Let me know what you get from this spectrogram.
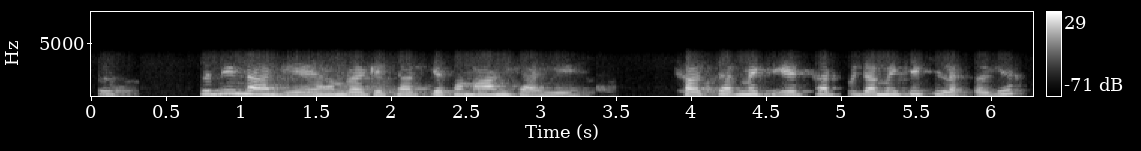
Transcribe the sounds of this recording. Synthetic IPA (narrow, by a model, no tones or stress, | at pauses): t̪o | sɐninaɡeɦɐmɾaket͡ʃʰəʈ̚kesamaːnt͡ʃaːɦie | t͡ʃʰəʈ̚t͡ʃʰəʈmẽkiet͡ʃʰəʈ̚puːd͡ʒamẽkikilɐɡ̚t̪əɡe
